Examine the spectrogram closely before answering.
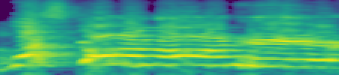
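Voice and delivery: high, loud, slow demand; imitating angry sister. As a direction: bellow it up high like an outraged sister. Sister Linda storms up.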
